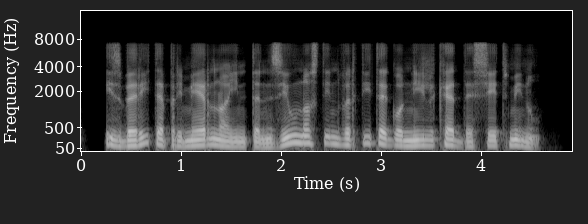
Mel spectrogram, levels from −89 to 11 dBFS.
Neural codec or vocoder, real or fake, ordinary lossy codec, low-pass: codec, 16 kHz, about 1 kbps, DyCAST, with the encoder's durations; fake; none; 7.2 kHz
